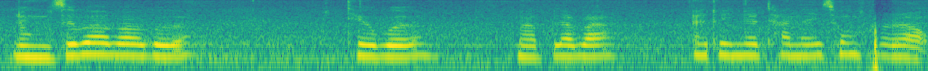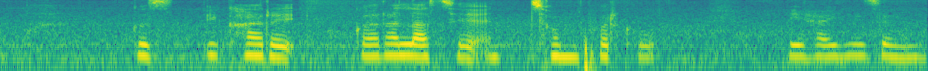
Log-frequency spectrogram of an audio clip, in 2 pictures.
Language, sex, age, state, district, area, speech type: Bodo, female, 18-30, Assam, Chirang, rural, spontaneous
